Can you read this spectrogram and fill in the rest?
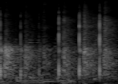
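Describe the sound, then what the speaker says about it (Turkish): Scattered hand claps for a student in a classroom, a handful of sharp, uneven claps close by over about a second, sparse rather than full applause. "Matematikte alkışlayalım."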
